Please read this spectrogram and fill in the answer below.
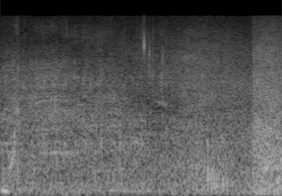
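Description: Steady outdoor background noise, an even hiss over a low rumble, with a brief soft click right at the start.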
